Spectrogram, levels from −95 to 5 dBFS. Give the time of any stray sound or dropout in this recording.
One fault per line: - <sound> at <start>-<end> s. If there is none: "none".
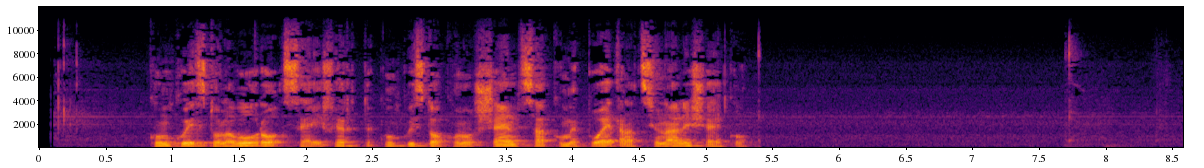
none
